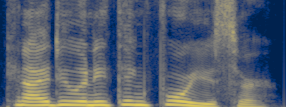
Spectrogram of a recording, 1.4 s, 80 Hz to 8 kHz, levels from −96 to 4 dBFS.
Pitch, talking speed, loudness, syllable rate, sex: 235 Hz, 295 wpm, -14 LUFS, 6.5 syllables/s, female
